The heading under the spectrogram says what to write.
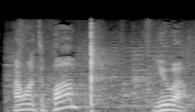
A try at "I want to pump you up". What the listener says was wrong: You put the emphasis on the wrong syllable.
